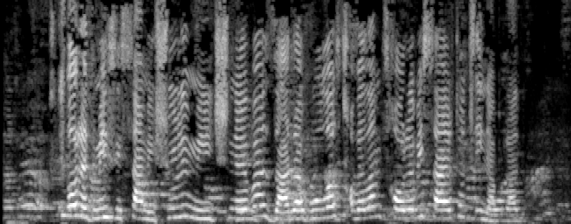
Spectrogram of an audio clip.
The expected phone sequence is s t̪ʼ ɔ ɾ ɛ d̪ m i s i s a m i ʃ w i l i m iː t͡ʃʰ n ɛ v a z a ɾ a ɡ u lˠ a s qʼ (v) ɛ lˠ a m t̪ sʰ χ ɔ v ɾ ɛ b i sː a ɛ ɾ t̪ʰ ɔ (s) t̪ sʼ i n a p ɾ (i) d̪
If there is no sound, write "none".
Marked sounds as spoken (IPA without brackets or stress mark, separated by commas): v, none, a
